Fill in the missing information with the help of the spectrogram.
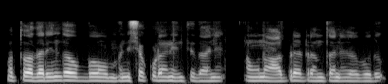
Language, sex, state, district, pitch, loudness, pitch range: Kannada, male, Karnataka, Koppal, 170 Hz, -17 LUFS, 165-180 Hz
